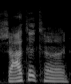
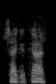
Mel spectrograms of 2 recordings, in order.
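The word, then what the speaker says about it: Chaka Khan: It's Shaka Khan. Shaka Khan, Shaka Khan. You gotta say it like that. Shaka Khan.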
